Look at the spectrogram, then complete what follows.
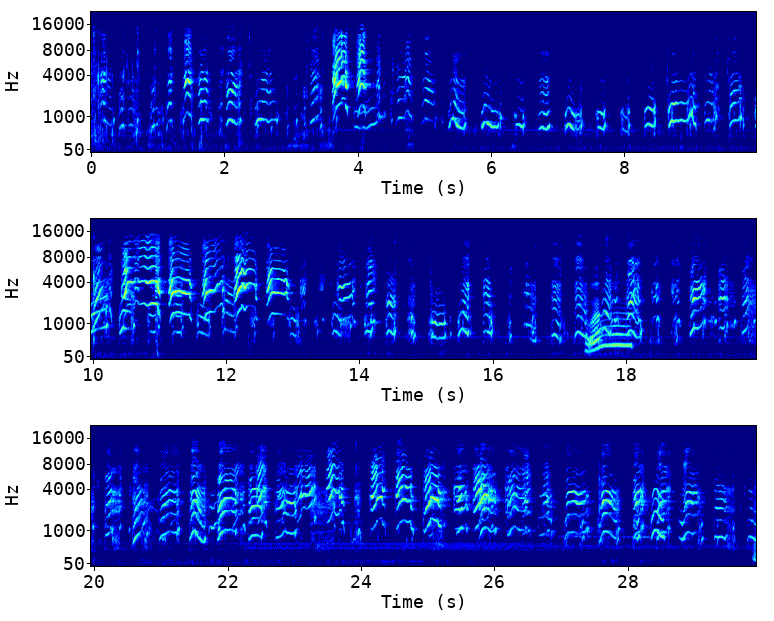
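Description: A litter of newborn puppies crying and squeaking without a break, with many short high-pitched squeals a second that bend up and down in pitch. Once, a little past halfway, there is a single lower call that rises in pitch.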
